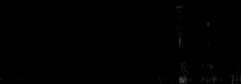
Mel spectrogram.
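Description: Near silence: quiet room tone with a faint hum, broken by one short click near the end.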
